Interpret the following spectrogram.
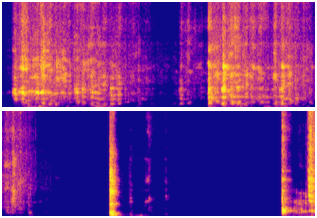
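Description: Ice rattling inside a tin-on-tin cocktail shaker as a drink is shaken hard to chill it, in two bouts of about two seconds each. A single sharp knock follows a little past halfway, then it goes quiet.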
